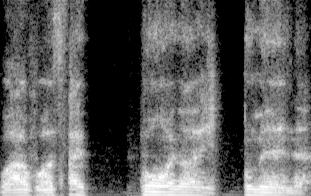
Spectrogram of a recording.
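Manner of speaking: soft, slow, unhurried, grave voice. Imitating a voice actor's character when he does speak: imitating a soft grave voice. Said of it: "he had that soft, uh, grave voice".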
